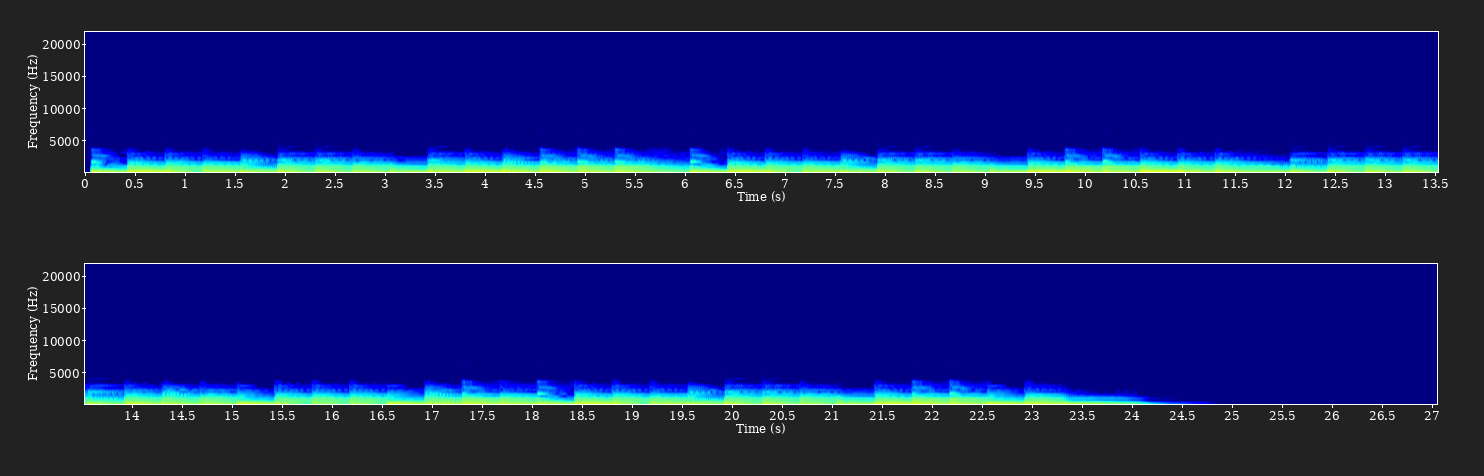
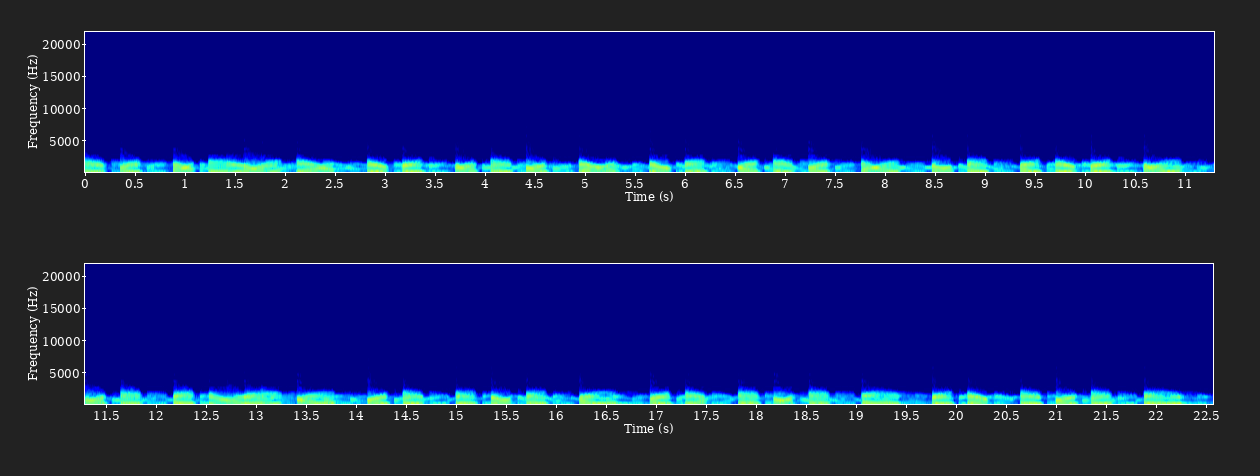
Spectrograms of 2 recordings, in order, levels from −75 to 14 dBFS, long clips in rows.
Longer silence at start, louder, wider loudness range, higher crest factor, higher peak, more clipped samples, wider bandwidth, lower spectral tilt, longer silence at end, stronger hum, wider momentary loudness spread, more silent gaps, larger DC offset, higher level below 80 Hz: about the same, 0.05 s vs 0 s; first, -28 LUFS vs -31 LUFS; about the same, 2 LU vs 1 LU; about the same, 16 dB vs 16 dB; about the same, -12 dBFS vs -14 dBFS; neither; second, 4.3 kHz vs 5.6 kHz; about the same, -10.5 dB/octave vs -9.5 dB/octave; first, 2.8 s vs 0 s; neither; about the same, 4 LU vs 5 LU; neither; neither; first, -56 dBFS vs -88 dBFS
